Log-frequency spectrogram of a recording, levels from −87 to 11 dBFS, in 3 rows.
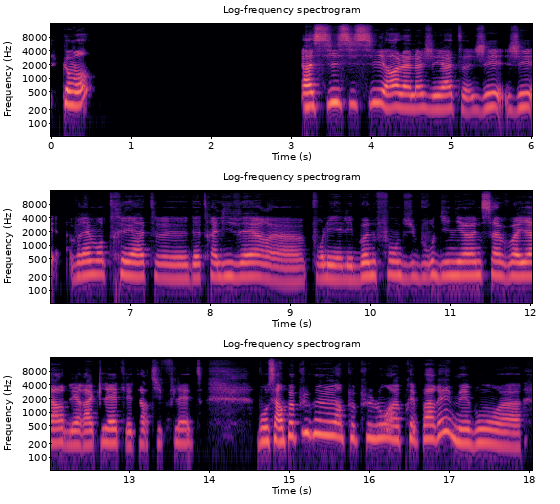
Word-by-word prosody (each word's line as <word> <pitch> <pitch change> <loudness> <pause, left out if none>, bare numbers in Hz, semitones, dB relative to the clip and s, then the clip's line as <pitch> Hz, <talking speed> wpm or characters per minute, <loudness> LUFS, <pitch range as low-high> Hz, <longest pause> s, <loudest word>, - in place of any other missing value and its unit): Comment? 255 -2 +6 2.7
Ah 235 +1 +10
si, 270 +4 +4
si, 270 -1 -1
si, 280 +3 +1
oh 225 +2 +6
là 220 -1 +4
là, 215 +1 +1
j'ai 205 -2 -1
hâte, 215 -1 -1
j'ai 215 +4 -1
j'ai 215 +4 -2 0.2
vraiment 220 +4 -1
très 220 0 -2
hâte, 205 0 0
heu, 180 -1 -4
d'être 185 +2 -4
à 200 - 0
l'hiver, 200 -1 0
heu, 155 -2 -5
pour 185 -1 -5
les 180 -2 -1
les 175 -1 -3
bonnes 205 +4 0
fondues 210 -3 -6
bourguignonnes, 215 +2 -1
savoyardes, 210 -1 +1
les 190 0 0
raclettes, 205 +3 -1
les 180 0 -5
tartiflettes. 200 +2 -8 0.7
Bon, 225 +2 +2
c'est 230 0 +4
un 220 - +6
peu 295 +1 +2
plus, 350 +3 +1
heu, 315 -2 +3
un 280 -2 0
peu 265 -1 -6
plus 265 +3 -4
long 265 +1 0
à 245 0 0
préparer, 255 - 0
mais 215 -7 +1
bon, 200 0 -1
heu, 175 -2 -2
210 Hz, 155 wpm, -23 LUFS, 195-230 Hz, 2.7 s, Ah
